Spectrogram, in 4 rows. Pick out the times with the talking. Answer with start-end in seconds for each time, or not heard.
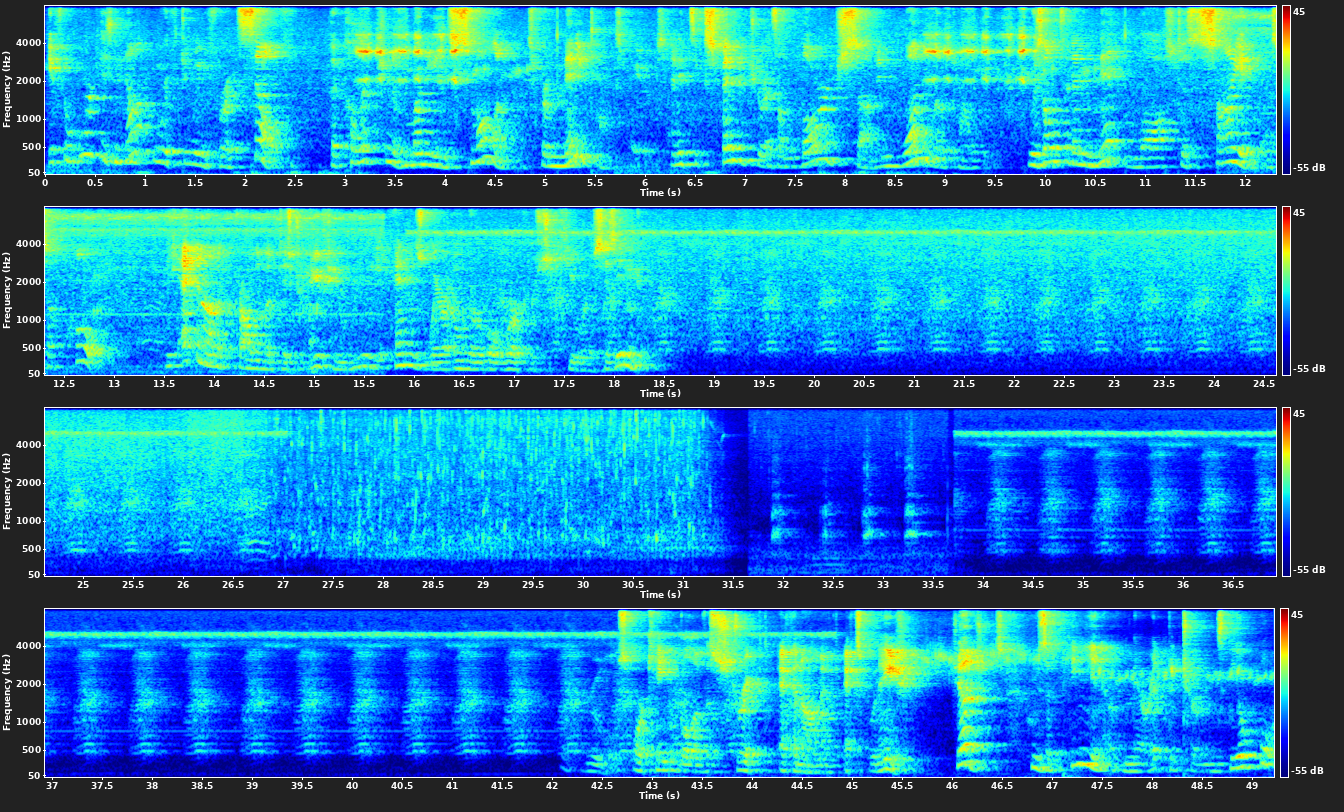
0.0-18.2, 42.1-49.1.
